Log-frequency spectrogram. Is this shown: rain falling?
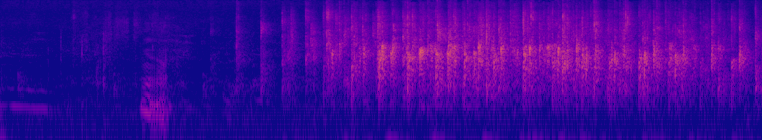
no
